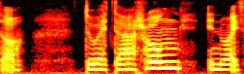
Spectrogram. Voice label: "rhwng", Welsh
